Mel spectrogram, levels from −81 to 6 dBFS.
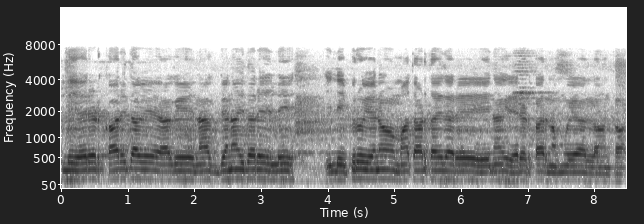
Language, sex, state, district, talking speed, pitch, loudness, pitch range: Kannada, male, Karnataka, Raichur, 150 wpm, 125 Hz, -13 LUFS, 120-130 Hz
